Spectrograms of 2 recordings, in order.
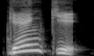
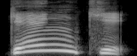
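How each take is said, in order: First: Said in the usual way. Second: 元気 drawn out in two separate beats; slow model. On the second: Shown as a demonstration. Teacher breaks down the word for fine to learners, slowly. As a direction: say 元気 slowly, beat by beat.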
